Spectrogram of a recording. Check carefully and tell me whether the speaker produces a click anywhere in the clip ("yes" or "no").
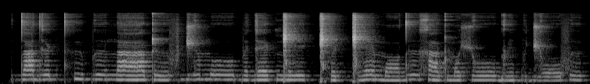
yes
